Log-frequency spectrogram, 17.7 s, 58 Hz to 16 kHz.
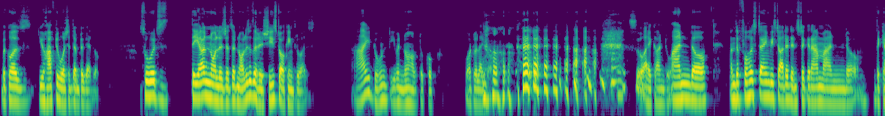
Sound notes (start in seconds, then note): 9.6 laughter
